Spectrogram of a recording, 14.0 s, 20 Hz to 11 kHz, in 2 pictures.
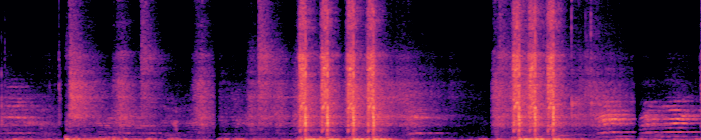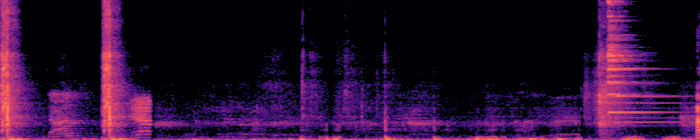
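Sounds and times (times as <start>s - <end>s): airsoft guns firing: 2.9s - 4.0s, 4.9s - 5.9s, 7.0s - 7.3s, 8.0s - 8.4s.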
